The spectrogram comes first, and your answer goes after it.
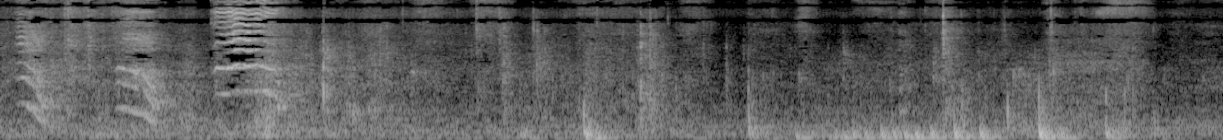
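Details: Playing French Bulldog puppies give several quick, high, falling whines and squeals early on, followed by thumps, scuffles and soft grunts as they tumble about indoors.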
